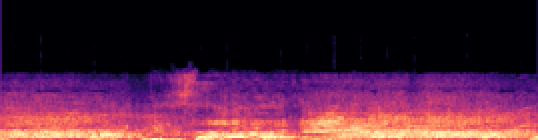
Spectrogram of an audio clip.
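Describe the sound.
Crowd chanting a patriotic slogan at a Pakistan Day celebration, a dense wall of massed shouting voices that holds steady and loud throughout with brief dips between phrases.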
